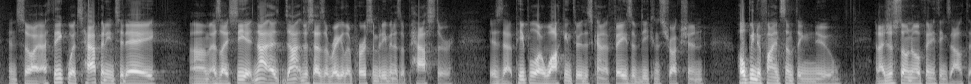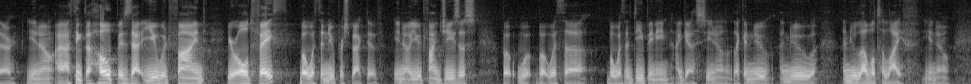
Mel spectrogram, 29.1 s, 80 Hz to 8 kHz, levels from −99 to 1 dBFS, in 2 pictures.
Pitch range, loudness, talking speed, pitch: 90-105 Hz, -21 LUFS, 210 wpm, 95 Hz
